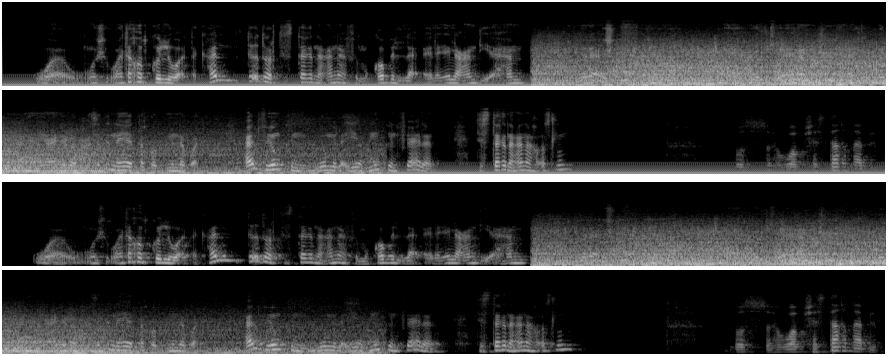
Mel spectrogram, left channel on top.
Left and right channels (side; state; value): left; noise; hum, 9 dB below the sound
